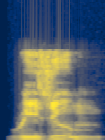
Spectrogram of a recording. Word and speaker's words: resume: resume 발음에 유의하셔야 되겠는데요. S는 Z 발음이 나겠습니다.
